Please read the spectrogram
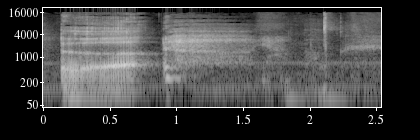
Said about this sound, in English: That was a horrible noise. Which part, the burp or that? Both.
